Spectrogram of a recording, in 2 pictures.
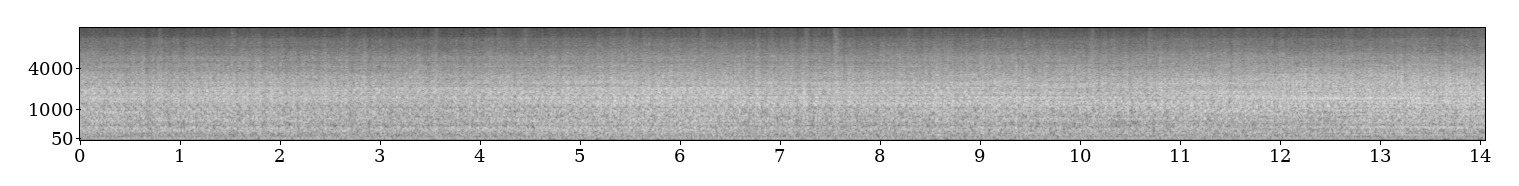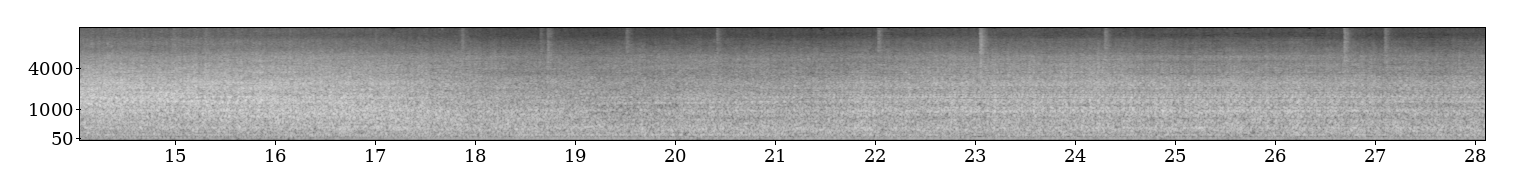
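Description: Diesel-hauled passenger train at the station, a steady rumbling hiss that eases off a little about two-thirds of the way through.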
